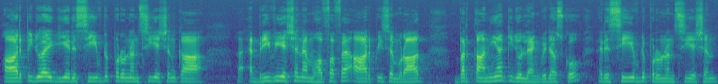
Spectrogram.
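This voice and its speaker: A man with a Pakistani accent teaching a lesson. He reads English lines slowly, then explains them at length with many hesitations. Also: fairly high pitch, fairly even intonation. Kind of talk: lecture explaining a course text.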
